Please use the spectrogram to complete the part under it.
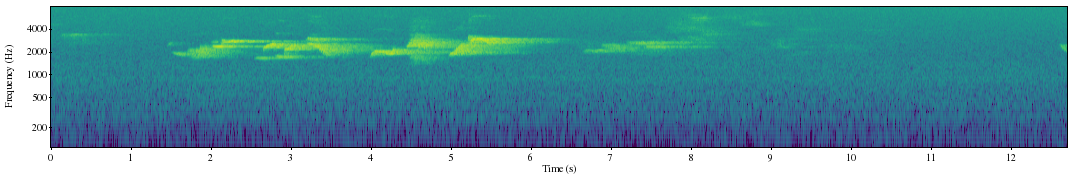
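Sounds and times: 
common blackbird Turdus merula song: 1.5s - 9.6s.

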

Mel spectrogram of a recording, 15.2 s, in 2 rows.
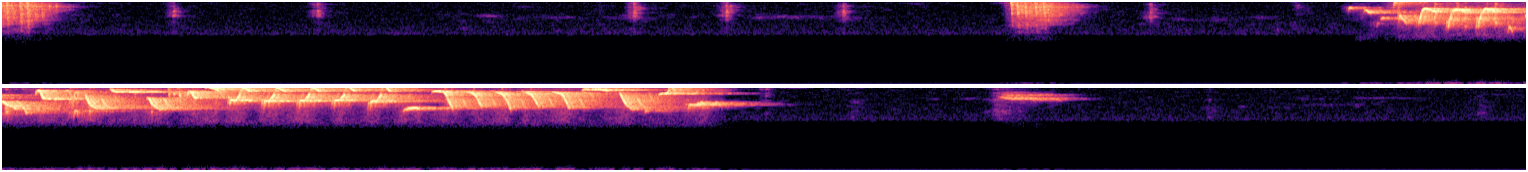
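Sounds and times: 
Eurasian wren dry buzzy rattling calls: 6.8s - 11.2s.

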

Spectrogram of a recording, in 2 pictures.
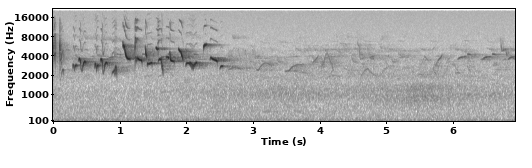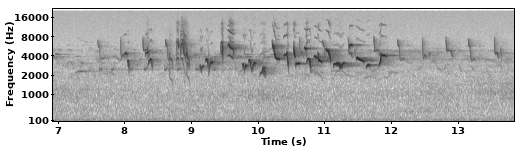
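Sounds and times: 
Eurasian blackcap Sylvia atricapilla song: 0.0s - 2.7s, 7.7s - 12.2s.

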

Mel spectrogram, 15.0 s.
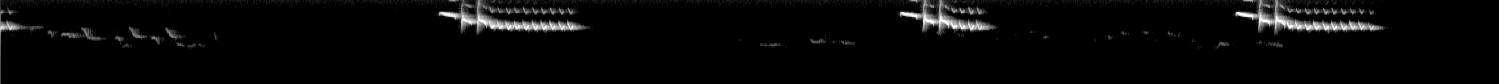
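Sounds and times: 
Cyanistes caeruleus: 0.0s - 2.2s, 4.4s - 5.8s, 7.6s - 13.8s.

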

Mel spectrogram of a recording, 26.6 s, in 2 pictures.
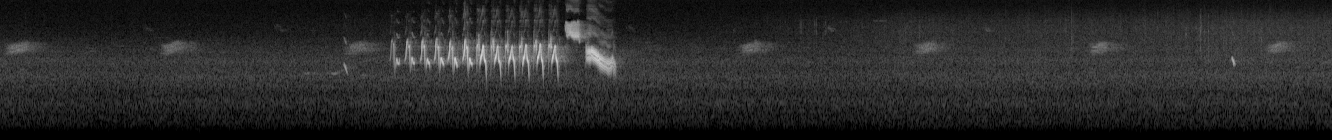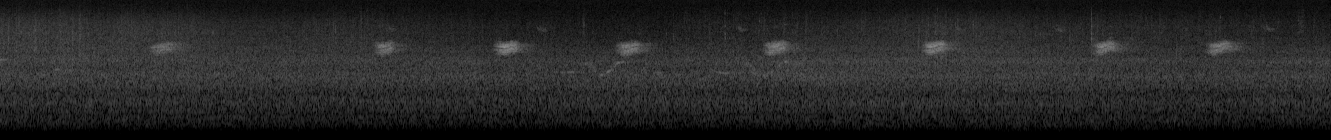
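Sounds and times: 
common chaffinch call: 4.1s - 6.2s.

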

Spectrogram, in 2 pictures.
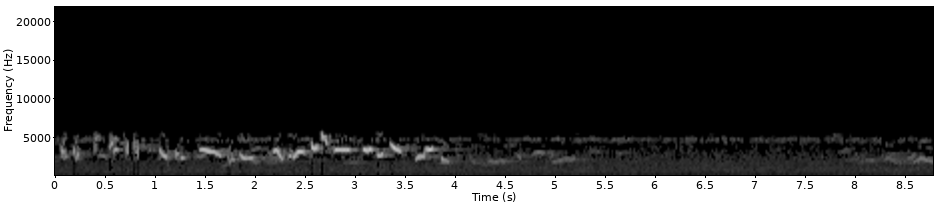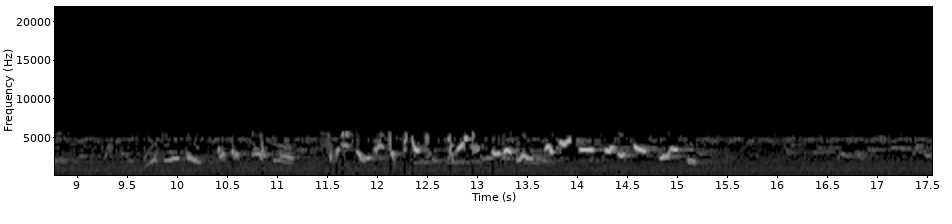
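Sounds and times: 
Sylvia atricapilla singing: 0.0s - 5.3s, 8.0s - 15.4s.

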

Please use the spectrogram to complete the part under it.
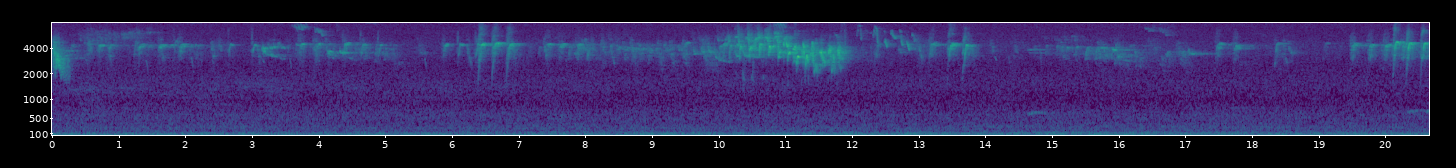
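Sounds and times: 
common chaffinch Fringilla coelebs singing: 0.0s - 20.6s.

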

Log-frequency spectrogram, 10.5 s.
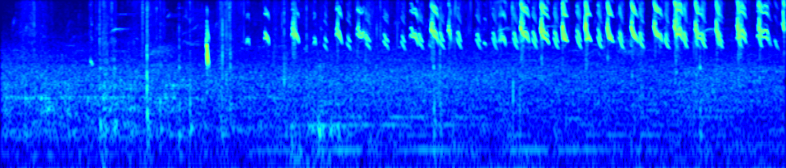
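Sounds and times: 
common blackbird Turdus merula chinking calls: 2.4s - 10.4s.

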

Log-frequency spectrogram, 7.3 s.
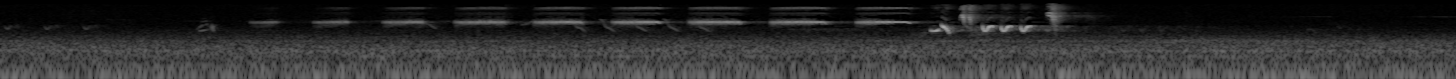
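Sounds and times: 
Common nightingale singing: 0.0s - 5.6s.

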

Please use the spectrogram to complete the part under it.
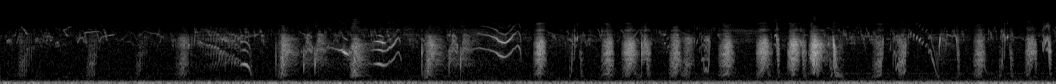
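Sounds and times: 
Pica pica Eurasian magpie giving harsh rapid chattering calls: 0.2s - 10.5s.

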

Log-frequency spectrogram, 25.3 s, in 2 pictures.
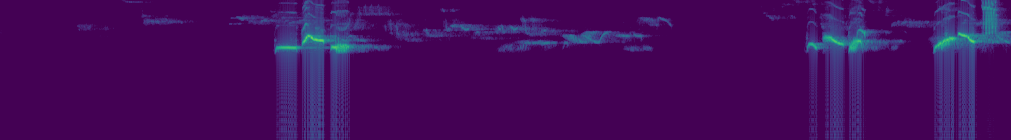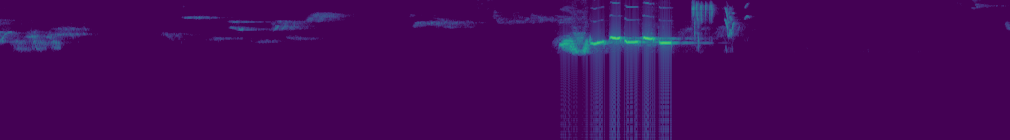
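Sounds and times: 
common blackbird singing fluted phrases: 3.4s - 8.3s, 10.0s - 13.7s, 19.3s - 22.0s.

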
